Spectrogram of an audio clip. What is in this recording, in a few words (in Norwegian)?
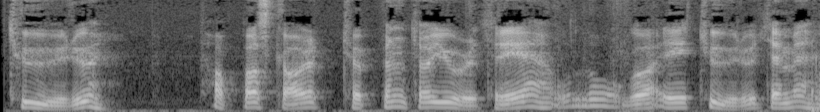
turu, Numedalsmål; Papa skar tøppen tå juletreet o lågå ei turu te me.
